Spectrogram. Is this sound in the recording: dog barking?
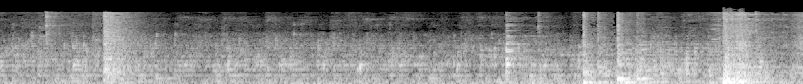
no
